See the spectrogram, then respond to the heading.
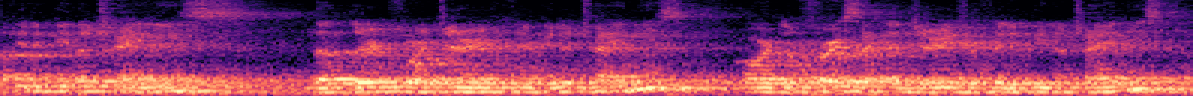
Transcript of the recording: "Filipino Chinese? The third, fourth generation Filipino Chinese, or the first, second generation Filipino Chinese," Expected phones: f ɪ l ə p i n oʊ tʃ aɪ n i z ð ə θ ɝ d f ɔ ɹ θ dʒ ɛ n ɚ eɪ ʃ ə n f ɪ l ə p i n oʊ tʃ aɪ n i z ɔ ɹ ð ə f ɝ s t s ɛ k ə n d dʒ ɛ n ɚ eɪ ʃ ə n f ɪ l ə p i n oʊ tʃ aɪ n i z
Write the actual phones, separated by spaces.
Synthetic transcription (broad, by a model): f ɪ l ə p i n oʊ tʃ aɪ n i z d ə t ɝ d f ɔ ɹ t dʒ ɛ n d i ə f ɪ l ə p i n oʊ tʃ aɪ n i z ɔ ɹ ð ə f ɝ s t s ɛ k ə n d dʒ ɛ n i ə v f ɪ l ə p i n oʊ tʃ aɪ n i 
